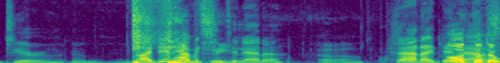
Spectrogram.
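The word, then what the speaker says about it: quinceañera: but if I say quintieres you know is it yeah see I had it right he said it right that's when you're coming of age say it the right way though with the quinceanera yeah there you go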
